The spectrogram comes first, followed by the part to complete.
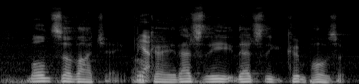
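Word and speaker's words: Montsalvatge: I'm gonna we'll set up the microphone again, but I'm gonna try to how do you pronounce his name? Monsalvace. Monsalvace.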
